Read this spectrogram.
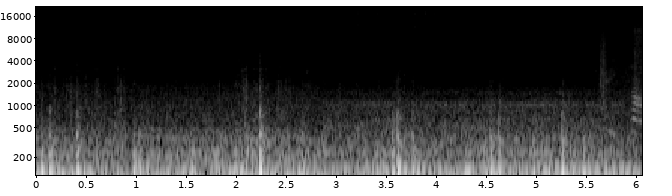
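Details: VW Golf (lowered), all bushings replaced, suspension checked OK; dull irregular knocks from the rear over road rumble while driving, began after snow and hard frost; owner suspects frozen snow, poor-quality bushings or worn struts, unconfirmed.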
